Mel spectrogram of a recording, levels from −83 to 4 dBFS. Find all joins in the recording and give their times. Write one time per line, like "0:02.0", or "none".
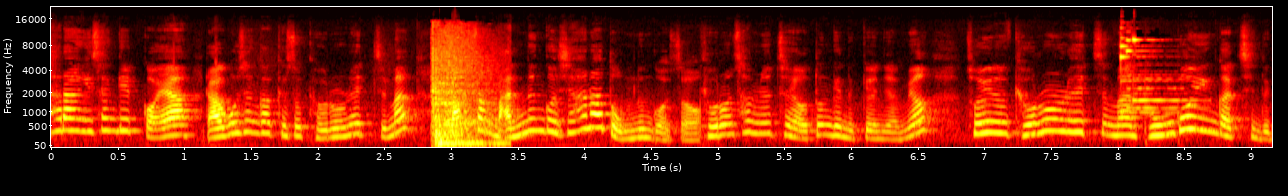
0:01.1
0:04.9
